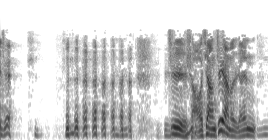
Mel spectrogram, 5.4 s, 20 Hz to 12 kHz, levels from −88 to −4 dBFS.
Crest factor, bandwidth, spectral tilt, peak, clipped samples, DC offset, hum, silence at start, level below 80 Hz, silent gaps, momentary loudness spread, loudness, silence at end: 22 dB; 6 kHz; -7.5 dB/octave; -6 dBFS; under 0.1%; under 0.1%; none; 0 s; -72 dBFS; none; 17 LU; -26 LUFS; 0 s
